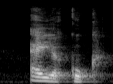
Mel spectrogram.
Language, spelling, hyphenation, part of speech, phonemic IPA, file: Dutch, eierkoek, eierkoek, noun, /ˈɛi̯.(j)ərˌkuk/, Nl-eierkoek.ogg
- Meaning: a small, round sweet cake with a soft, dry texture; sometimes called (Dutch) egg cake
